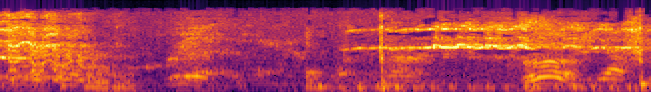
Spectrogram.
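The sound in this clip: A horse neighs at a village livestock bazaar where horses are sold among other animals: a couple of wavering whinnies rise through the steady talk of people nearby.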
